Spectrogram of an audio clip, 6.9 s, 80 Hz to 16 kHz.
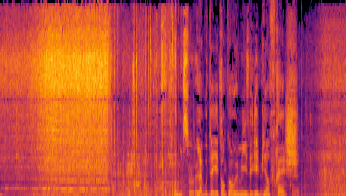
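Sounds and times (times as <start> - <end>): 
delivery drone whirring: 0.0 - 3.5
speech: 3.6 - 6.5.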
